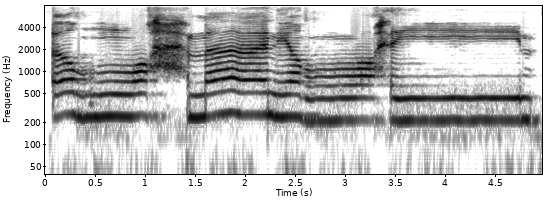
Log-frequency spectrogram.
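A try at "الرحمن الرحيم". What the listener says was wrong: Sip, yang ini agak ni-nya tadi, jangan nir. Ni. Ar-Rahmanir-Rahim.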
